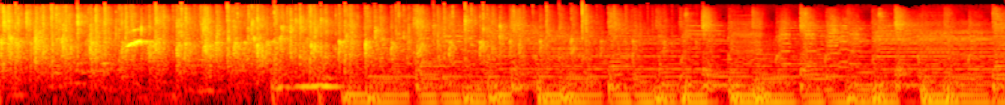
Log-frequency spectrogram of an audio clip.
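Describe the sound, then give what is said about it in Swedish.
A large crowd applauds with dense, steady clapping that carries through the whole stretch, as a bass-heavy song kicks in about a third of the way in and plays beneath it. “Där var den! Applåd!”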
